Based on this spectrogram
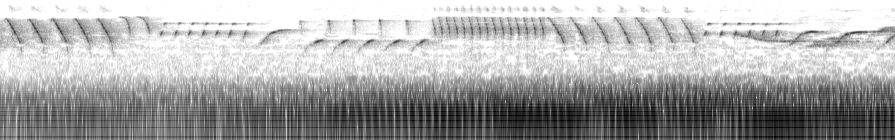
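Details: Young canaries singing, recorded as a training compilation: quick rolling trills and looped whistled phrases, a buzzy sustained trill in the middle, then rising sweeps, over a noticeable low background hum.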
